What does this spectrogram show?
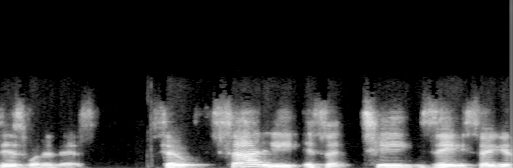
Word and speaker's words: Tsadi: Sadi. If I spelt it in English, a TZADEE, Sadi.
